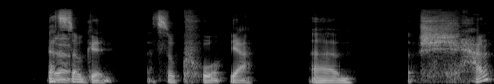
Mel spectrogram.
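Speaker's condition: Stutter; self-attributed to brain moving faster than mouth; good days and bad days, some days cannot speak, talks fast when excited, mistaken for cartoony bit; prolonged sounds

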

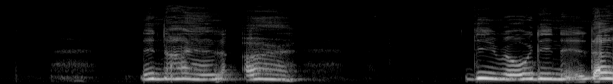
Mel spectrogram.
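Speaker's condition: Speech impediment; wheelchair user

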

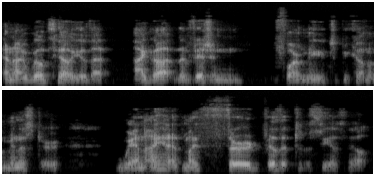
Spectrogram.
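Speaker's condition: Cerebral palsy; unable to walk

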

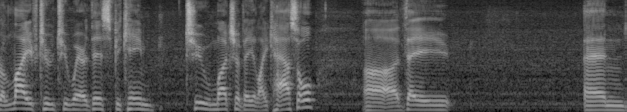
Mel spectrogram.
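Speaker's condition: Stutter; lifelong stutter since childhood; sings despite stutter, song title Reconnoitering the Rim hard to say; repeated words, blocks

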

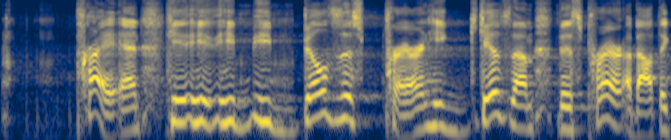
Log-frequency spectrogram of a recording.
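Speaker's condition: Speech impediment; stutter present from birth, unchanged despite repeated healing prayers ages 5 to 13; gets caught up on words when speaking, listeners sometimes finish sentences

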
